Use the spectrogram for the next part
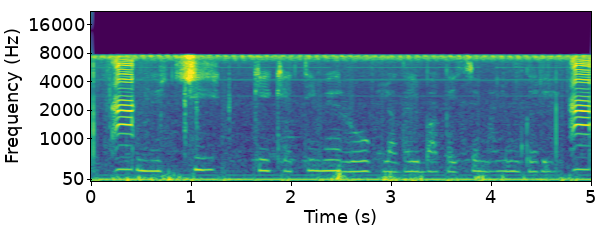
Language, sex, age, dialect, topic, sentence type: Bhojpuri, female, 18-24, Western, agriculture, question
